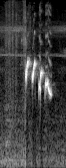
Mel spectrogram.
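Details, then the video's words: Female red-whiskered bulbul calling in a cage, a call used to stir other birds into strong song: a single quick phrase of four bright, slurred whistled notes, stepping downward, over a faint low hum. "นกหัวจุก birds - เสียงนกตัวเมียร้องในกรงดีมาก กระตุ้นเสียงนกร้องแรง"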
